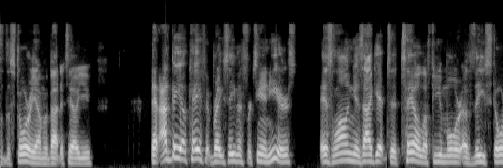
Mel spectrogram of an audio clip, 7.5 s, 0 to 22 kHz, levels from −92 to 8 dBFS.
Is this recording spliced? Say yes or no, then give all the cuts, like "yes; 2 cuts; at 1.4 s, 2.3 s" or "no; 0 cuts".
yes; 2 cuts; at 1.7 s, 5.8 s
